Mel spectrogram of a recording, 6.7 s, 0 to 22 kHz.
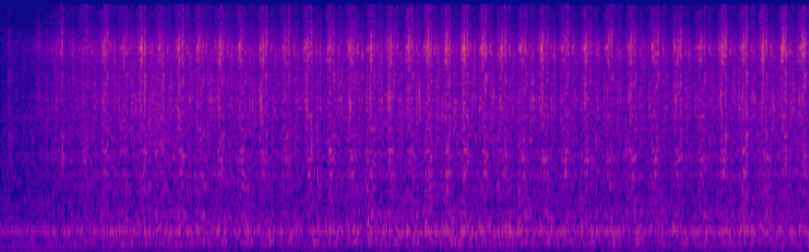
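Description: A 1.5 amp Japanese Viscount Model 929 sewing machine stitching at a steady pace, a smooth, even rapid clatter that stays constant and fairly quiet, with no voices.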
